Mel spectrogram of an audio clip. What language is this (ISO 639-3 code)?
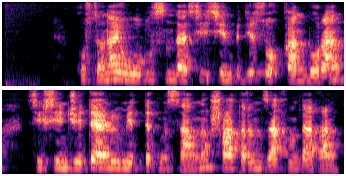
kaz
